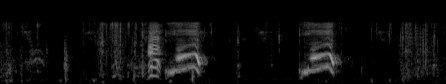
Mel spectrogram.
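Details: Two loud, rasping, downward-bending croaks about a second and a half apart from young common ravens squabbling over food during breakfast, with pecking and scraping between them.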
